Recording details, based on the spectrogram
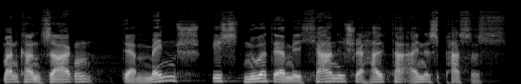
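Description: Slow, drily ironic physicist in reverb. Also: male voice, medium pitch. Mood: dry irony. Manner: deliberate, ornate, deadpan irony. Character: big, fat, pedantic physicist, drily ironic. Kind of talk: German radio drama dialogue.

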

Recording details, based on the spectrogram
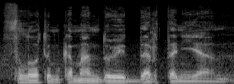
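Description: An actor playing a shrewd, courtly musketeer conspirator in a radio play, speaking with earnest, dramatic urgency. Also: male voice, very deep voice, flat delivery, slow, slight background noise. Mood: tense, commanding. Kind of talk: Russian radio play acting.

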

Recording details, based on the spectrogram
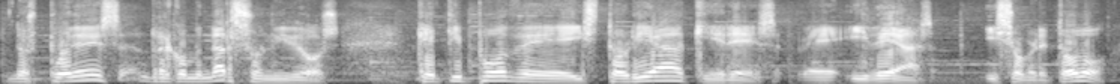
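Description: A man hosts a radio show in a casual, colloquial style. His voice sits at a middle pitch, with faint music behind it. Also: animated, a little slow, darkish tone. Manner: informal, colloquial. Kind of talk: casual announcement to listeners.

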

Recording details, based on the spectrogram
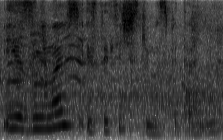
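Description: An actress playing an officious, self-important schoolteacher in a radio drama, prim, didactic and quick to find fault. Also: female voice, a little high, sing-song, creaky. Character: officious, fault-finding female teacher, self-important visiting relative. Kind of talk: naturalistic Soviet radio drama acting. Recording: very noisy audio drama recording.

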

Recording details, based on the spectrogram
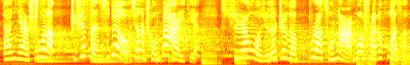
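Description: A woman playing an indignant female fan in an audio drama, sharp and scornful. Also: high-pitched, animated, fast talker. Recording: long reverb, loud music behind.

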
